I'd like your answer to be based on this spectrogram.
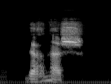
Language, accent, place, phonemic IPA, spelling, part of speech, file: French, France, Lyon, /bɛʁ.naʃ/, bernache, noun, LL-Q150 (fra)-bernache.wav
- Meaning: 1. brant, barnacle goose; any goose of the genus Branta 2. grape juice at the beginning of its fermentation process 3. barnacle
